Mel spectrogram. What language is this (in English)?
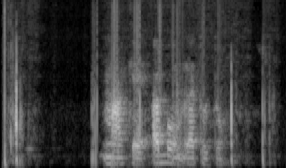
Bakoko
